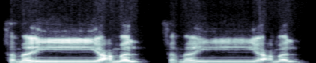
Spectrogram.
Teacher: في الياء والواو لابد أن يكونا بنفس القوة، يعني يخرج عندنا صوتان في آن واحد، ياء من الفم وغنة من الأنف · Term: صوت الغنة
